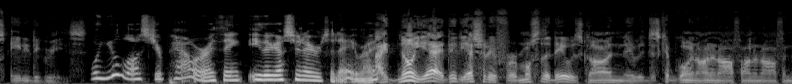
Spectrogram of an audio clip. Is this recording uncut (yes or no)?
yes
